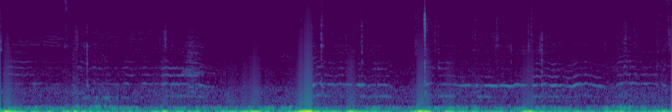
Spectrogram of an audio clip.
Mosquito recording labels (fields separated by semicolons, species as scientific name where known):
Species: Mansonia africanus; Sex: female; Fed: unfed; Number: one; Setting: cup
